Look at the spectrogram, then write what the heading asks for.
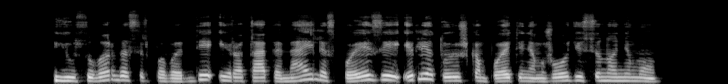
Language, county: Lithuanian, Vilnius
